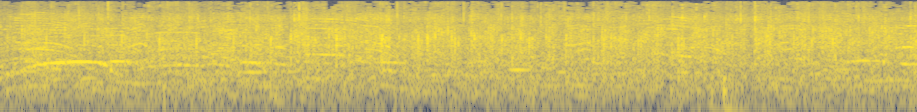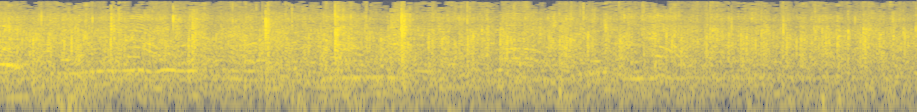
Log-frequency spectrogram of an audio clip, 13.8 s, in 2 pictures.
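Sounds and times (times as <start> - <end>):
scattered voices and cheering: 0.0 - 11.1
audience clapping hands: 0.0 - 13.7.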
